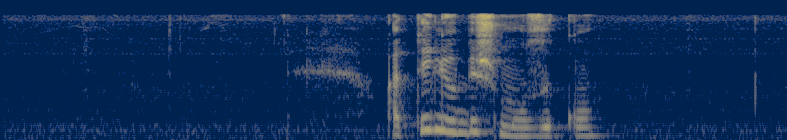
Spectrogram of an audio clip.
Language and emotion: Russian, neutral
